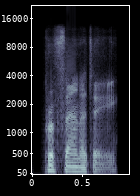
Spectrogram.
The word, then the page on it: profanity: British English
